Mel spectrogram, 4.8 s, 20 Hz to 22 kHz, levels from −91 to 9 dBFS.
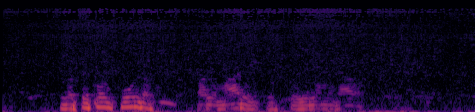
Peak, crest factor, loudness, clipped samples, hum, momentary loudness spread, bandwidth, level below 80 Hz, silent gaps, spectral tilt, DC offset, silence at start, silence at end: -30 dBFS; 20 dB; -48 LUFS; under 0.1%; none; 20 LU; 17 kHz; -66 dBFS; none; -7 dB/octave; under 0.1%; 0.05 s; 0 s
